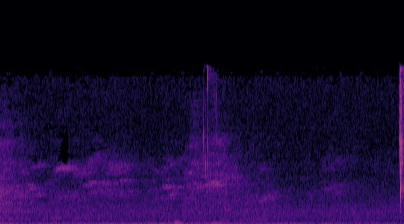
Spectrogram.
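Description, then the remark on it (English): Steady low traffic rumble fills the background, heard from a portable disposable hot tub, with a few faint, brief bird chirps rising above it and a short click near the end. “As I listen to traffic here in the portable disposable hot tub, as I listen to the traffic and the birds”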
